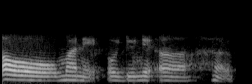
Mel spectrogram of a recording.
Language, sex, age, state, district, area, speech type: Manipuri, female, 30-45, Manipur, Kangpokpi, urban, conversation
